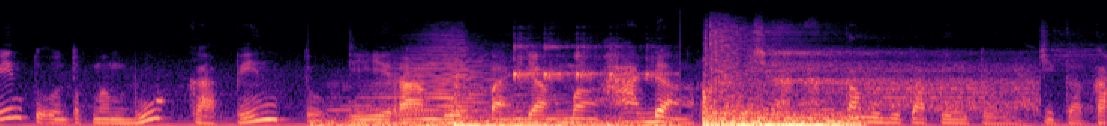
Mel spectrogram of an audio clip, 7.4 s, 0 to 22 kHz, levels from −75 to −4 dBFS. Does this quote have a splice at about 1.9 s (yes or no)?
no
